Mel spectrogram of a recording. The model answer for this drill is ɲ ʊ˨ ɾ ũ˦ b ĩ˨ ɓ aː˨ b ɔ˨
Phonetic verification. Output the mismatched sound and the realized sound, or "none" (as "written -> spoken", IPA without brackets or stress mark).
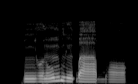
none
